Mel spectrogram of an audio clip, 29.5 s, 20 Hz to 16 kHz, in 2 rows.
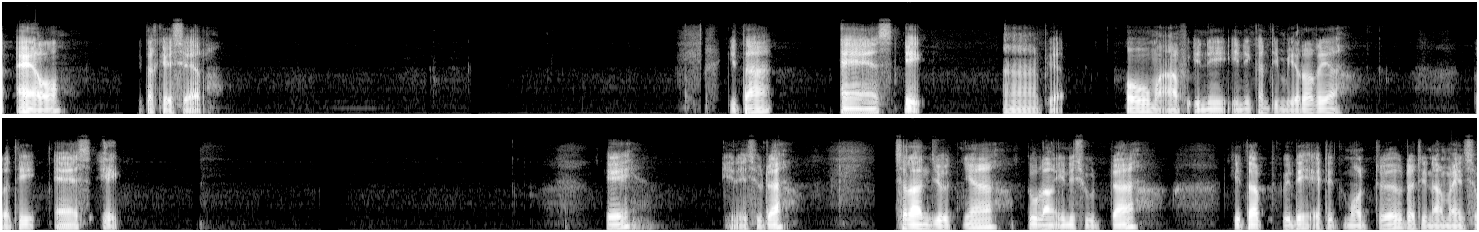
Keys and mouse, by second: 1.0 click, 3.1 l, 4.0-7.2 drag, 7.3-9.6 middle drag, 11.0 s, 15.3 click, 16.5 click, 17.9 5, 24.6 click, 25.8-27.0 middle drag, 27.9 click.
